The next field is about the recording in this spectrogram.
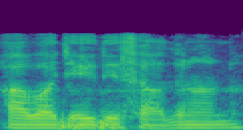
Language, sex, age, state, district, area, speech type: Punjabi, male, 30-45, Punjab, Patiala, rural, spontaneous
